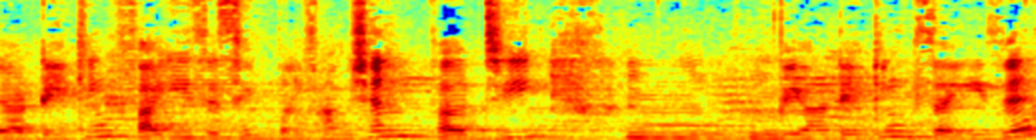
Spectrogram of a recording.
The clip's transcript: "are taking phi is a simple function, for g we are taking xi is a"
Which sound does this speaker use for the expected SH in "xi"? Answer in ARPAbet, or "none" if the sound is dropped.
S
